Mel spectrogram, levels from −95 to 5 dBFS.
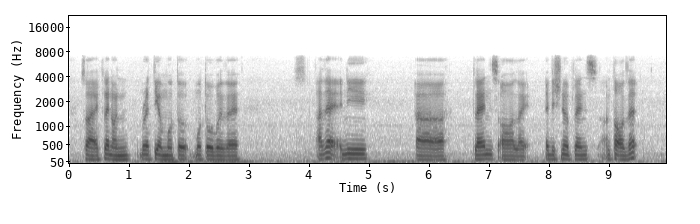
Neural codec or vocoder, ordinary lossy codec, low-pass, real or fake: none; Opus, 64 kbps; 7.2 kHz; real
